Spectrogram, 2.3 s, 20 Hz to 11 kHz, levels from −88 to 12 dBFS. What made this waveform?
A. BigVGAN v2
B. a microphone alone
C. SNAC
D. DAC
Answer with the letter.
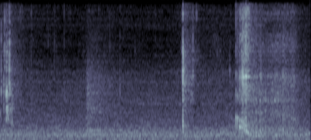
A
